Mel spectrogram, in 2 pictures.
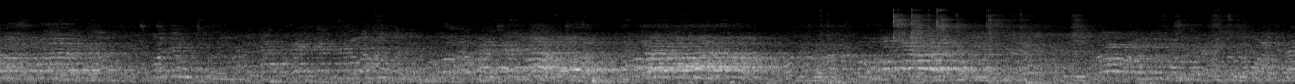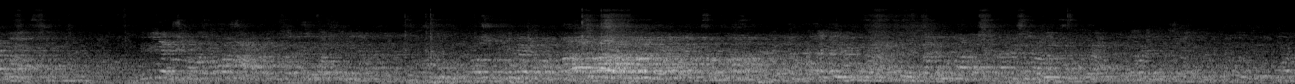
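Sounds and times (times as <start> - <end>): echoing voices calling and chattering: 0.0 - 25.9.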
